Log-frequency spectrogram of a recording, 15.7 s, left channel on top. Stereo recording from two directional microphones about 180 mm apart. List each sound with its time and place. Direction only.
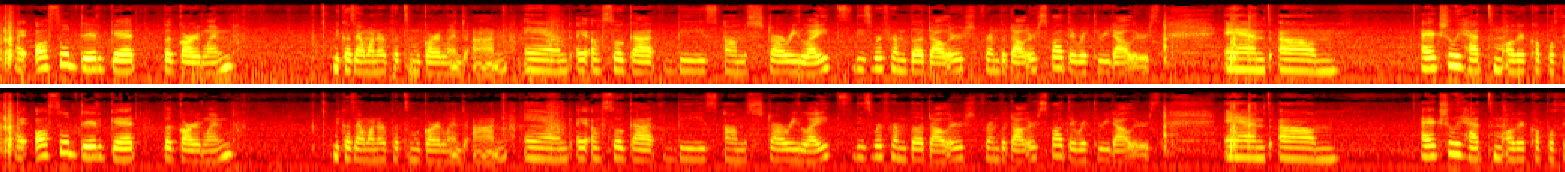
0.2 s speech: centre (ahead or behind)
3.3 s a woman's voice: 20° left (ahead or behind)
14.2 s a woman's voice: centre (ahead or behind)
